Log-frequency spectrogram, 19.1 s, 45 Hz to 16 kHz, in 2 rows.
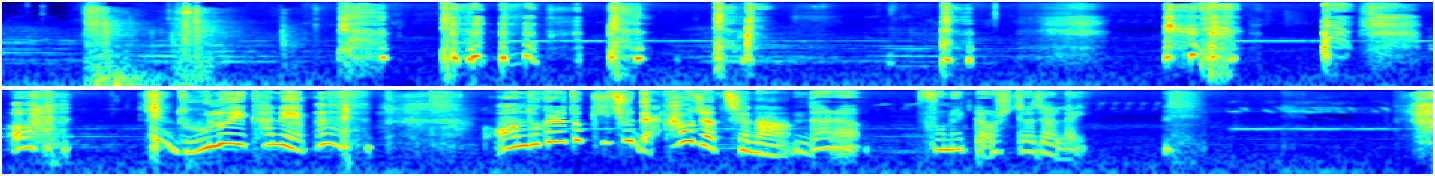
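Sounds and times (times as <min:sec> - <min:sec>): girls coughing: 0:02.2 - 0:05.3, 0:06.2 - 0:06.6, 0:07.7 - 0:10.7.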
